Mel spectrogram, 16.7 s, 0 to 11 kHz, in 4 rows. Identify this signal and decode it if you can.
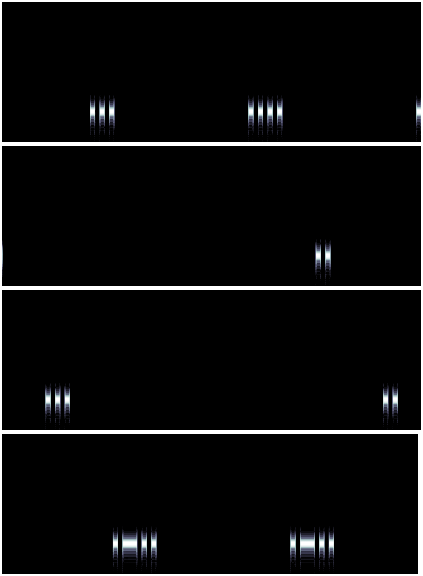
Morse code, heard as a keyed tone, about 25 wpm, spaced as for 6 wpm, 600 Hz. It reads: SHE IS ILL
